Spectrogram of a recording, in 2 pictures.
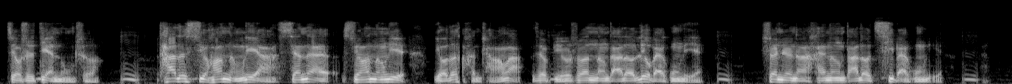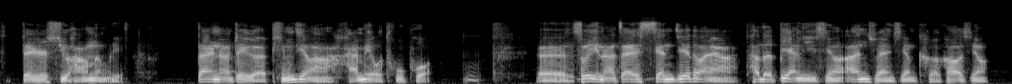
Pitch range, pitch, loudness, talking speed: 85-125 Hz, 100 Hz, -17 LUFS, 260 characters per minute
